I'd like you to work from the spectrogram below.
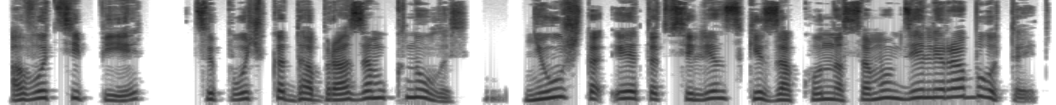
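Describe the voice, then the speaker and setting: A woman reading a first-person novel aloud in a steady, even narration. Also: mid-range voice, no room sound, studio quality. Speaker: audiobook narrator.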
